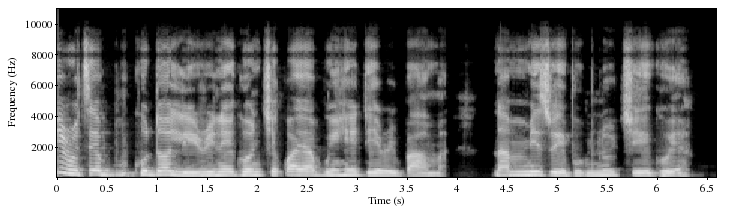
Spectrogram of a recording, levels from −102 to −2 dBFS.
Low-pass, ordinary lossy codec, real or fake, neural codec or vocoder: 9.9 kHz; none; real; none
